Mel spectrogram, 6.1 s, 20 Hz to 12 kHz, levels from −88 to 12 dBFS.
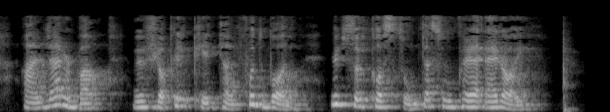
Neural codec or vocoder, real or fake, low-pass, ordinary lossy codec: codec, 16 kHz, 2 kbps, FunCodec, trained on Chinese and English, 25 frames a second; fake; 7.2 kHz; MP3, 32 kbps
